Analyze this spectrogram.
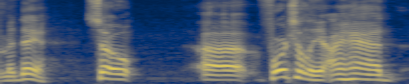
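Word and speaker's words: Midea: grown to trust and it's called Meda. M I D E A M or maybe you pronounce it media. Ma, I don't know. Midia. I pronounce it media.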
